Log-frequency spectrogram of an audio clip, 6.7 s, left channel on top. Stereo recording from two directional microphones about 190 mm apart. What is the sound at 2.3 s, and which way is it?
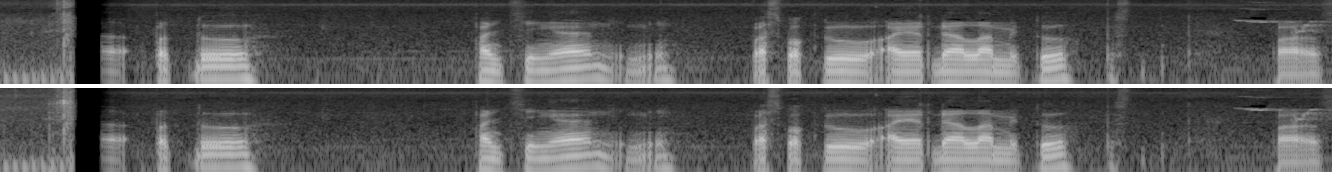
Speech, 20° left (ahead or behind).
